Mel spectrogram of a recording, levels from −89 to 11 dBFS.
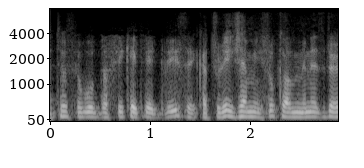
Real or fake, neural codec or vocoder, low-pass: fake; codec, 16 kHz in and 24 kHz out, 0.4 kbps, LongCat-Audio-Codec, fine tuned four codebook decoder; 7.2 kHz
